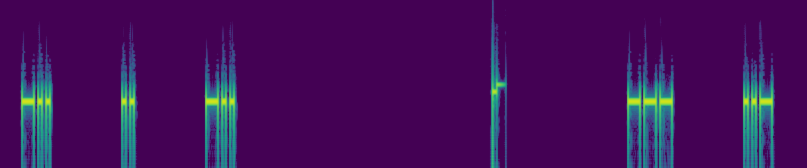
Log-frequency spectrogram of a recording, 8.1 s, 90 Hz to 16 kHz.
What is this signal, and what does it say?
Morse code, heard as a keyed tone, about 30 wpm, spaced as for 10 wpm, 700 Hz. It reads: DID OU
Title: 6x Character Spacing - Top 200 Words - 30wpm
